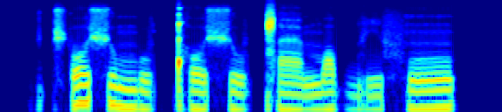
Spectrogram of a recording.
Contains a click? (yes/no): yes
